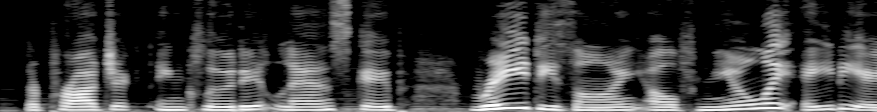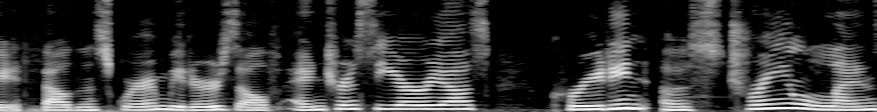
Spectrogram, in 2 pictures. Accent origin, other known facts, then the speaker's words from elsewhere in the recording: Sichuan, China; English is a second language; But it's okay for Sichuan people because for local weather conditions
